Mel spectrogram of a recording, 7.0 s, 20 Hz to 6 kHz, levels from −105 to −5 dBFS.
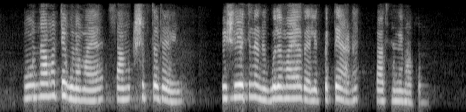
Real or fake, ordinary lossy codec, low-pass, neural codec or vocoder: fake; MP3, 48 kbps; 5.4 kHz; codec, 44.1 kHz, 3.4 kbps, Pupu-Codec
